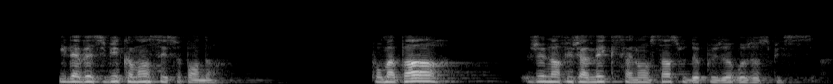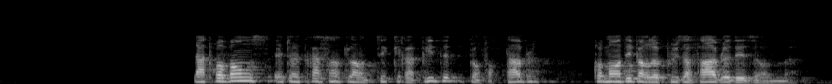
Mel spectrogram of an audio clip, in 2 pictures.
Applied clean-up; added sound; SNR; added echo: none; none; none; reverberation time 0.7 s.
